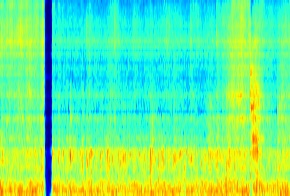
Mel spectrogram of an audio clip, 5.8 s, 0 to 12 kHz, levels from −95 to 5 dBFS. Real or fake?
fake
